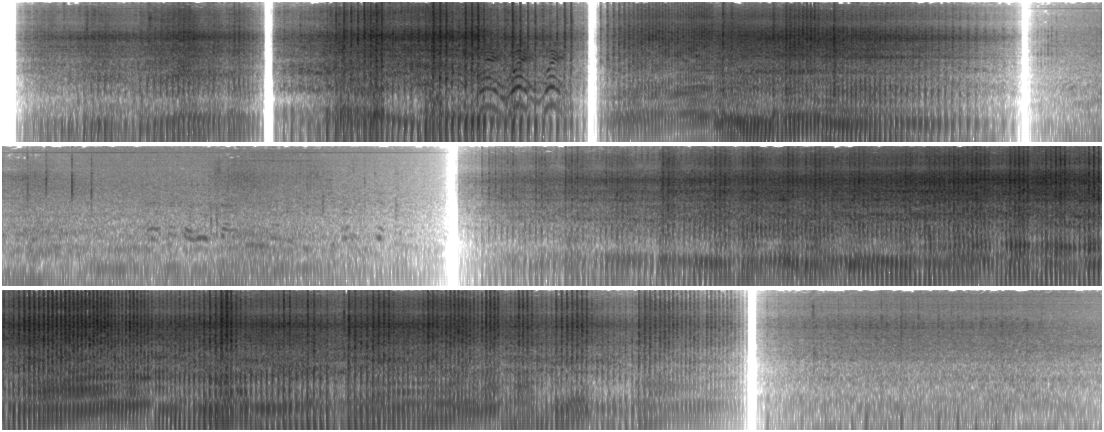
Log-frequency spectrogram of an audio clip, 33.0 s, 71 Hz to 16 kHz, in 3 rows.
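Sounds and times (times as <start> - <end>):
motorcycle engine revving: 0.2 - 14.4, 15.6 - 32.0.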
